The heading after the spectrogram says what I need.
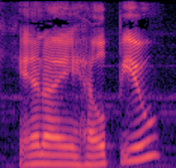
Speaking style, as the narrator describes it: I managed to stammer out

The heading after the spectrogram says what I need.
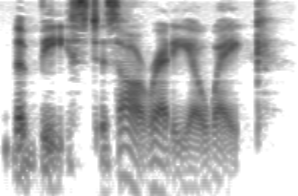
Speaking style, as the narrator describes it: Cass grumbles from the doorway

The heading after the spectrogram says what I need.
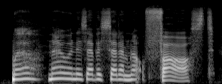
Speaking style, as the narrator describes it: Sesily said dryly

